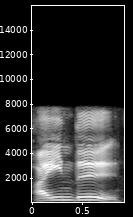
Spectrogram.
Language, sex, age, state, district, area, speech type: Tamil, female, 60+, Tamil Nadu, Mayiladuthurai, rural, read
